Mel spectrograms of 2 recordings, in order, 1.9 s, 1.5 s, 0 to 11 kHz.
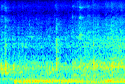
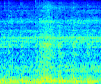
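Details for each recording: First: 1983 Honda PA50ii 50cc two-stroke moped after a carburetor clean, ridden up the street: sputters with revs rising and sagging, bogging hard and dying repeatedly. Owner suspects sitting for a couple of weeks gummed up the carb again. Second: 1983 Honda PA50II moped, first start in three years after the CDI wire was grounded to restore spark: a soft, even, quiet two-stroke idle with a steady patter and no knocks; normal idle.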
